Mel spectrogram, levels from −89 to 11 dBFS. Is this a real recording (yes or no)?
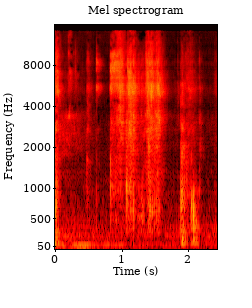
no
